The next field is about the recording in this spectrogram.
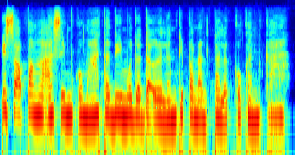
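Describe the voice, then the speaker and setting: A devoted, trusting sweetheart played by an actress in an Ilocano radio drama. She speaks at a medium pitch with an Ilocano Filipino accent, in an earnest romantic style. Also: fairly even intonation, brisk, a little mellow, close to an everyday voice. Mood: tender, pleading. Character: Josie, trusting woman devoted to her first love.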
